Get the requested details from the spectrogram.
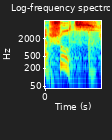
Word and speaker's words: Schultz: Andre, how do you pronounce your last name? – Schultz. – Schultz, okay. Really? – Yeah. – Oh, okay. – It's German, but it's spelled Polish. – It's spelled Polish, okay.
